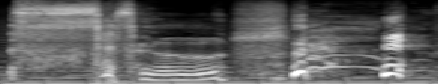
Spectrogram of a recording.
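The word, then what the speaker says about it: Sissel: see so that must be my name it's pronounced civil it smelled like though to hear it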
